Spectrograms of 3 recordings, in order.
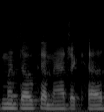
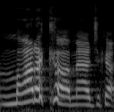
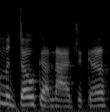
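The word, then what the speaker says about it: Madoka Magica: how to pronounce like Moka Magika despite that being like his favorite. Yeah, he says Monica Magika. It's like I I thought it was called Moka Magika.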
